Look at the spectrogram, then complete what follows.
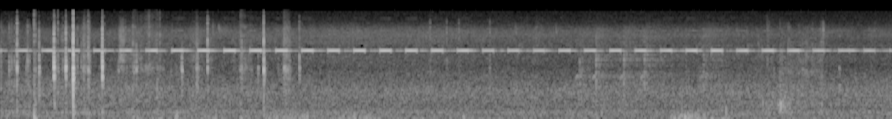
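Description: A high electronic beep repeating rapidly and evenly, about five times a second, with scattered sharp clicks in the first three seconds.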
